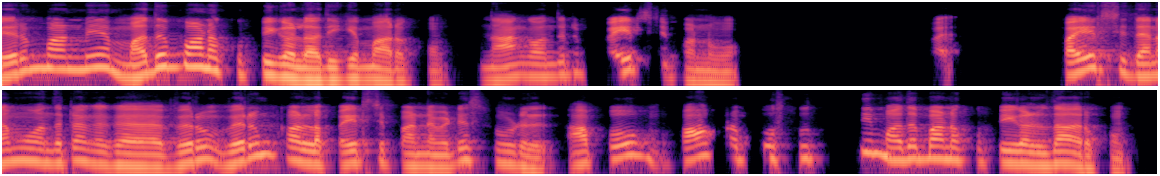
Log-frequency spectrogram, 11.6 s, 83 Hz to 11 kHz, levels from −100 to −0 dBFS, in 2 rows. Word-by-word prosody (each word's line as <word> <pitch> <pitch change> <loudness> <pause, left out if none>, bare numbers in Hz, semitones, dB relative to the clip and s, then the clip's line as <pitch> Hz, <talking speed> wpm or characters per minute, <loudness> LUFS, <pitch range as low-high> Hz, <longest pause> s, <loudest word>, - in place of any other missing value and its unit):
பெரும்பான்மையா 230 +7 +3
மதுபான 260 - +5
குப்பைகள் 155 -6 +3
அதிகமா 125 0 0
இருக்கும். 105 -1 -10 0.2
நாங்க 140 +5 -1
வந்துட்டு 165 +4 -7
பயிற்சி 205 -5 0
பண்ணுவோம். 100 -3 -6 1.4
ப - - -6
பயிற்சி 225 0 +2
தினமும் 175 +4 +1
வந்துட்டு 170 +2 -2
அங்க 155 -4 -3
க - - +4 0.2
வெறும் 180 +5 +1
வெறும் 240 +10 +3
கால்ல 170 -6 +4
பயிற்சி 160 +2 -1
பண்ண 135 -1 -1
வேண்டிய 185 +9 -3
சூழல். 145 -10 -4 0.2
அப்போ, 205 +7 -5 0.3
பாக்குறப்போ 215 -1 -2
சுத்தி 215 +7 -8
மதுபானம் 200 0 +1
குப்பைகள் 160 -4 0
தான் 155 - +4
இருக்கும். 110 -5 -8
170 Hz, 150 wpm, -25 LUFS, 145-210 Hz, 1.4 s, மதுபான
